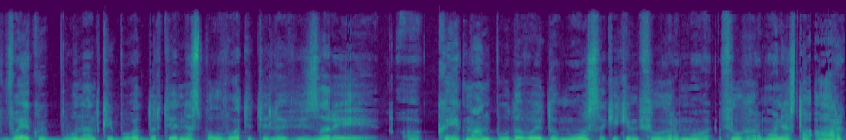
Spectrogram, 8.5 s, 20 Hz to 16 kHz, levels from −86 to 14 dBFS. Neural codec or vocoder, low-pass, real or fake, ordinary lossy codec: none; 14.4 kHz; real; AAC, 48 kbps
